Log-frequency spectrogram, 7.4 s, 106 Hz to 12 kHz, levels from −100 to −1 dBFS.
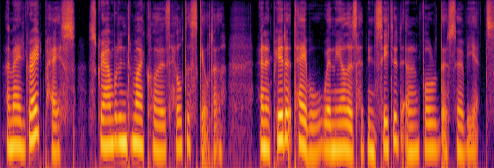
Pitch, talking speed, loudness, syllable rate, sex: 195 Hz, 195 wpm, -21 LUFS, 5.8 syllables/s, female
